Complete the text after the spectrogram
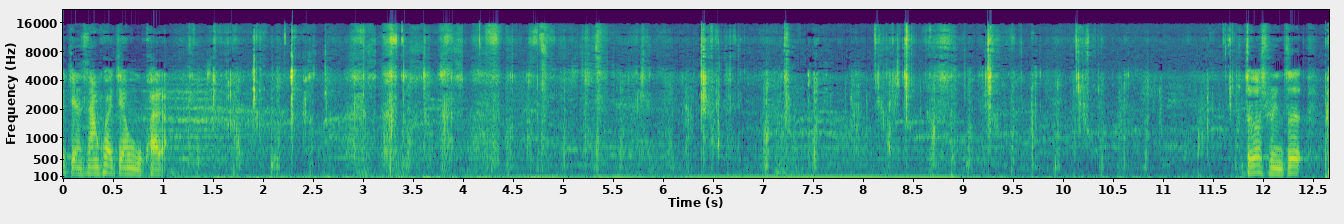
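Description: A young woman slurps noodles and chews loudly.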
